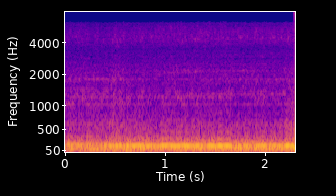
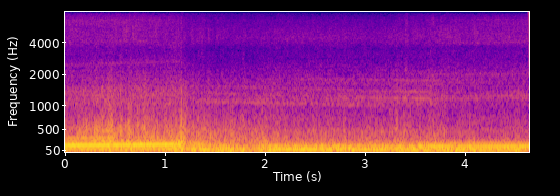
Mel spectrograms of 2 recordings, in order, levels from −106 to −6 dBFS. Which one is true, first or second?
second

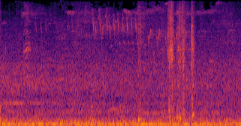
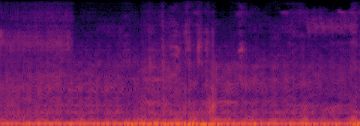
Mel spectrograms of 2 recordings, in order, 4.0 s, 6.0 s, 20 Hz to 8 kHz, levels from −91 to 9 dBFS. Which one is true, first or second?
first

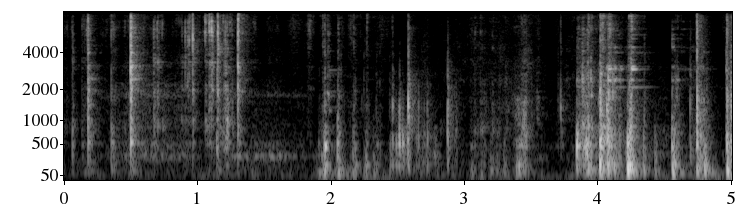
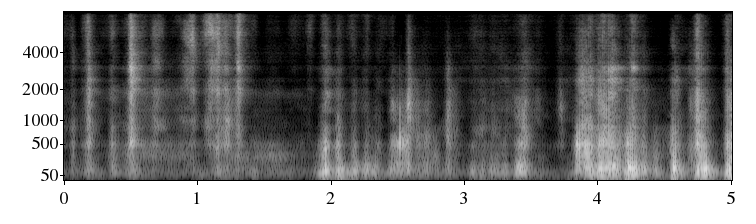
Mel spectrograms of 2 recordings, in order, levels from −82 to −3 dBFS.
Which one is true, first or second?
first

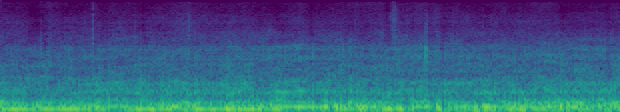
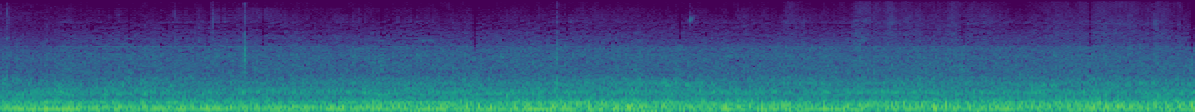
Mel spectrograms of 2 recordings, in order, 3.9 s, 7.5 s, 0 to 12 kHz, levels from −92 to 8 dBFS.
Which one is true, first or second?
second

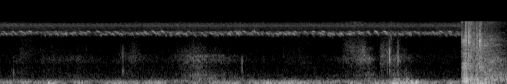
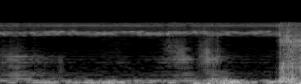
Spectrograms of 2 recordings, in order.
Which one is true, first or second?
first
